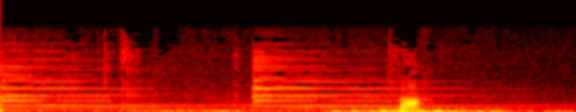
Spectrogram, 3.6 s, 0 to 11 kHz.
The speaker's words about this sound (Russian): Ну вот часы бьют 2 часа дня.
